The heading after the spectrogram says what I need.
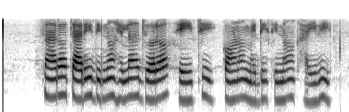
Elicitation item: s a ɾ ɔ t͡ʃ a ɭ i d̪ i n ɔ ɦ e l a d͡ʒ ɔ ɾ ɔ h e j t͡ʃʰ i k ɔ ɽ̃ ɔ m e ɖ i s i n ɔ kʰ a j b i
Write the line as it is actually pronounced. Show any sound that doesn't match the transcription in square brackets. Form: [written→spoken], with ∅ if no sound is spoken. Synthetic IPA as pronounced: s a ɾ ɔ t͡ʃ a [ɭ→ɾ] i d̪ i n ɔ ɦ e l a d͡ʒ ɔ ɾ ɔ h e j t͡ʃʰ i k ɔ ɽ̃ ɔ m e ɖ i s i n ɔ kʰ a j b i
